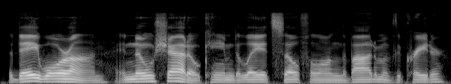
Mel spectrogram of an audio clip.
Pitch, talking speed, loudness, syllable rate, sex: 110 Hz, 225 wpm, -18 LUFS, 5.1 syllables/s, male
